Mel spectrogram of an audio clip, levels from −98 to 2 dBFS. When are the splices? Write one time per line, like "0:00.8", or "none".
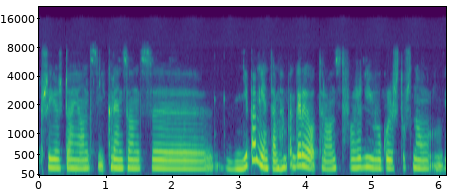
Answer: none

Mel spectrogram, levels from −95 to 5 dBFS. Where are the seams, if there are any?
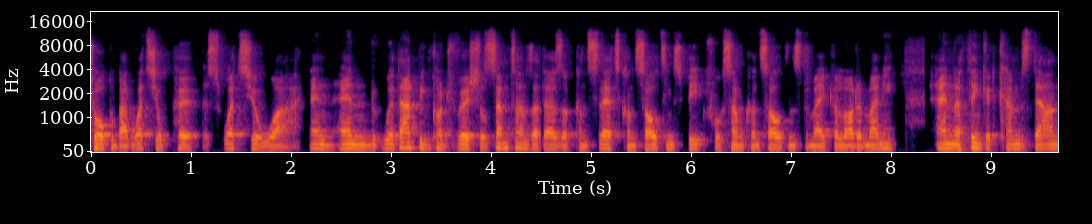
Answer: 0:02.1
0:04.5
0:08.3

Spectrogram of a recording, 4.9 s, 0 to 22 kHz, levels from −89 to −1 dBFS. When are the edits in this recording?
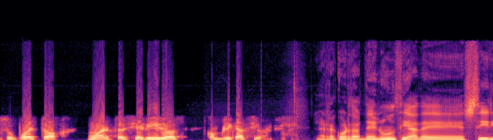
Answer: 0:02.0
0:03.6

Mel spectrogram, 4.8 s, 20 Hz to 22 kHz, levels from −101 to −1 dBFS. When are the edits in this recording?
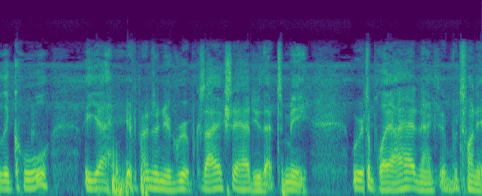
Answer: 0:01.3
0:02.5
0:03.6

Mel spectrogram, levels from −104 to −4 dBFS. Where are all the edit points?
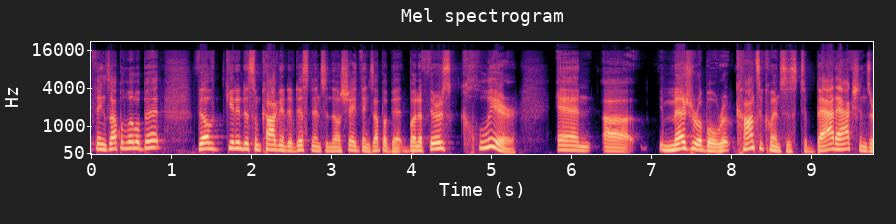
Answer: none

